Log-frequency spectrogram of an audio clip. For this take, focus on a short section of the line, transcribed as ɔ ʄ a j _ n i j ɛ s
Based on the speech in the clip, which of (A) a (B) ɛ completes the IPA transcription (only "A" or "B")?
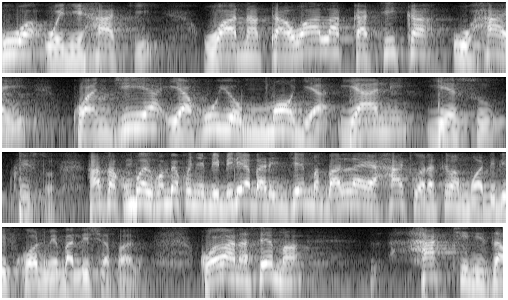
A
